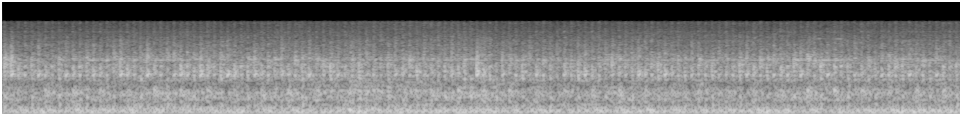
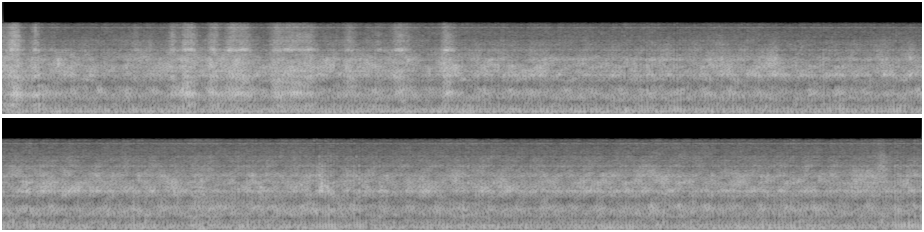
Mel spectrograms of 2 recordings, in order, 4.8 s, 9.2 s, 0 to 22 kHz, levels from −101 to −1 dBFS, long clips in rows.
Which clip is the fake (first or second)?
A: second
